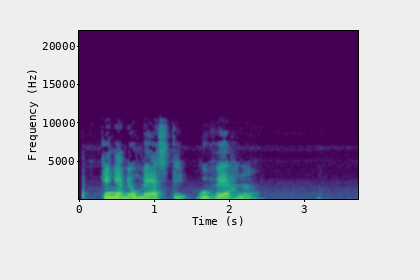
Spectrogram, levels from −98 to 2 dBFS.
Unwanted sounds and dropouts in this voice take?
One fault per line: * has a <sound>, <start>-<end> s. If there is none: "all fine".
all fine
